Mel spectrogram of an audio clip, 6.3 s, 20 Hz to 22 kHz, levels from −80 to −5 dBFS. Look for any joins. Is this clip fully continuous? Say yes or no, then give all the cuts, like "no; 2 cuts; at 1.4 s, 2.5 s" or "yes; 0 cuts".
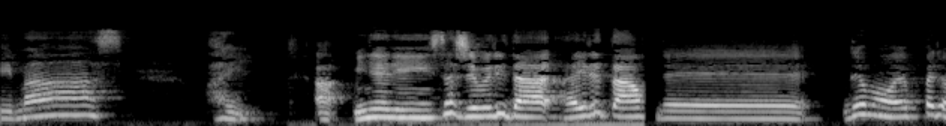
no; 2 cuts; at 1.9 s, 4.3 s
